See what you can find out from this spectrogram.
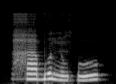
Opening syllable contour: high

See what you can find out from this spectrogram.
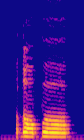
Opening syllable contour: low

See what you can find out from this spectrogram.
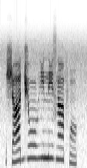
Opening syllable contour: rising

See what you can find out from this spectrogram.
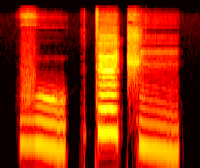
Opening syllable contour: low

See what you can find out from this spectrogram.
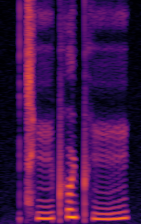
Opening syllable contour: rising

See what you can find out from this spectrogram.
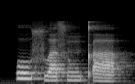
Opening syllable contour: high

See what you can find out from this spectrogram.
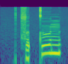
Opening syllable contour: low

